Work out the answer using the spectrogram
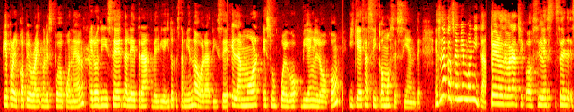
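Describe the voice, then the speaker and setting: A young adult woman from Peru with a Peruvian Spanish accent, chatting excitedly in a casual gossip vlog and dropping English exclamations. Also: medium pitch. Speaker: celebrity gossip vlogger.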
